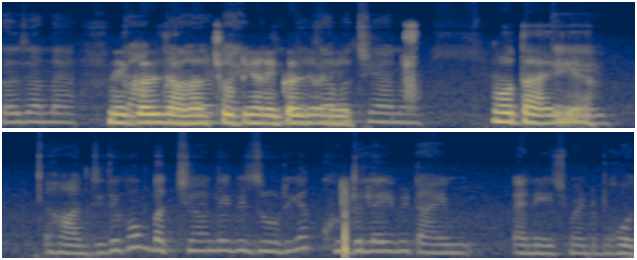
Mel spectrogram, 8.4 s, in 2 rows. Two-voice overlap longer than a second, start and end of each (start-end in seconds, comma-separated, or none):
0.7-2.3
